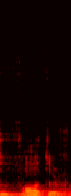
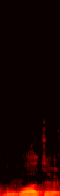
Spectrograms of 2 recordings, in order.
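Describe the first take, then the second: First: The word begins with a buzzing V sound. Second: The word begins with a rounded W sound. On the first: The speaker calls it wrong. "not water" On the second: The speaker calls it right. "This time is W sound"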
